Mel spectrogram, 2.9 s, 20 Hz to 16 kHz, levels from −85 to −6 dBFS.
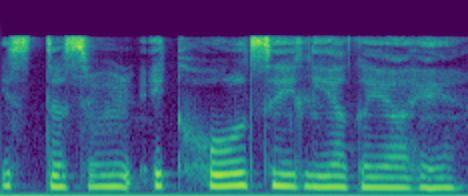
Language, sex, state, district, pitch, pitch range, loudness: Hindi, female, Arunachal Pradesh, Papum Pare, 210 Hz, 195-220 Hz, -18 LUFS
